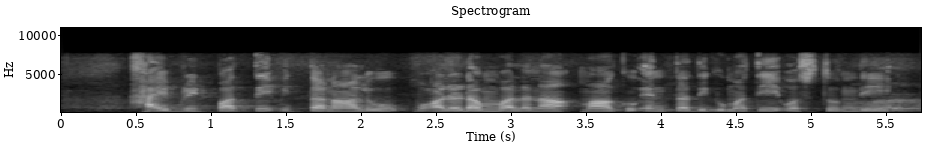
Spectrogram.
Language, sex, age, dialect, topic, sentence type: Telugu, female, 36-40, Telangana, agriculture, question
